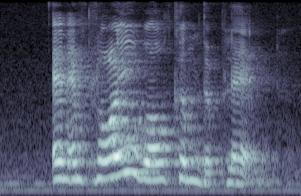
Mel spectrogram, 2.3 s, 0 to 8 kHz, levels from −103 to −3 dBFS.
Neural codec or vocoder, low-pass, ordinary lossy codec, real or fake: none; none; none; real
